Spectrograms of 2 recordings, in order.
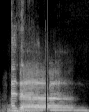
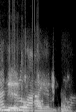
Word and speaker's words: underline: We have a rule in our course, I remember, that tell us that the compound verbs have the stress on the second syllable.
